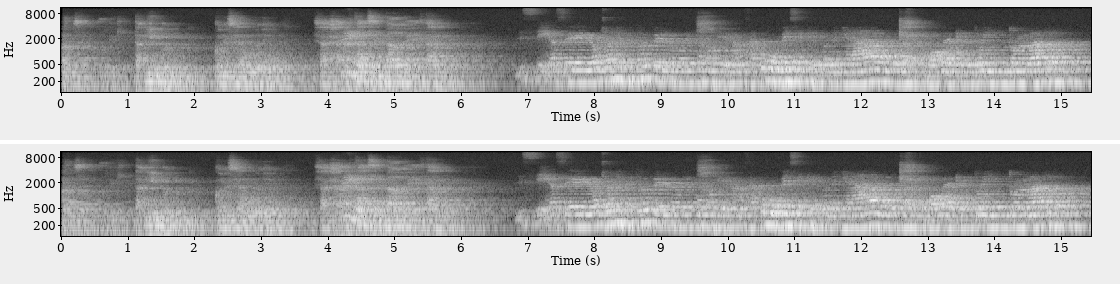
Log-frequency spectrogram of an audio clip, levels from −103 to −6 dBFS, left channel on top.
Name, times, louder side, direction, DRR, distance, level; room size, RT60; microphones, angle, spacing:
voice 1, 0.0-1.9 2.3-3.3 3.8-5.8 9.5-9.8 12.6-12.8, left 1 dB, 50° left, -9 dB, 0.4 m, -25 dB
voice 2, 4.2-4.7 6.8-15.0, equal, 10° right, -11 dB, 0.5 m, -21 dB
2.4 x 2.1 x 2.6 m, 2.7 s
head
